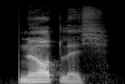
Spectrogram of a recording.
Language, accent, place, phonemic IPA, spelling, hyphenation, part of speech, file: German, Germany, Berlin, /ˈnœʁtlɪç/, nördlich, nörd‧lich, adjective, De-nördlich.ogg
- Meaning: north, northern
